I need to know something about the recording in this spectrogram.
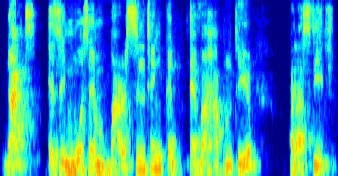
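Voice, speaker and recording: A man with a Trinidadian accent leads a stage acting lesson in a lively, animated way, checking in with "right?" as he goes. His voice sits at a middling pitch. The recording is a little dull, with a faint hiss behind it. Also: moderate pace. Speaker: acting teacher.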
